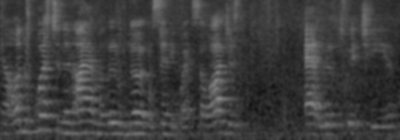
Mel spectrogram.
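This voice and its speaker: A woman's voice: mid-range voice, fairly even intonation, fairly quick, natural voice. An actress playing an eccentric, defiant Civil War-era Southern abolitionist woman in a theatrical, declamatory stage monologue. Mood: sly, confiding. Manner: declamatory, emphatic, oratorical. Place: theatre stage, recorded from the audience. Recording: echoey distant stage recording, noisy.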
